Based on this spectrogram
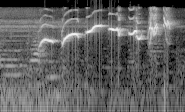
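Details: Oriental magpie-robin lure song in a 'mountain forest' voice, used to get other magpie-robins singing: one short phrase of about six rising, clear whistled notes climbing in pitch, ending in a brief harsher flourish.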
